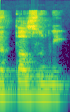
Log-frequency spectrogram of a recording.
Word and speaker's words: États-Unis: That is a critical word to pronounce. Okay. So how do you say that? Les États-Unis, something like Yes, Zeta Zuni, yes.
